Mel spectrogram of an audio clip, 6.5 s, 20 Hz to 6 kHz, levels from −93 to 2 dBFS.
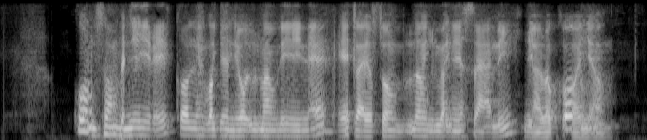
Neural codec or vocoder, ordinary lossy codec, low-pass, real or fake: codec, 16 kHz in and 24 kHz out, 0.6 kbps, FireRedTTS-2 codec; none; 5.4 kHz; fake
